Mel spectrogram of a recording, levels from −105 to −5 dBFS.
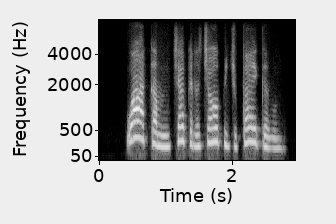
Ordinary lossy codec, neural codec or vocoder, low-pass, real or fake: Opus, 16 kbps; codec, 16 kHz, 1 kbps, FreqCodec, larger model; 7.2 kHz; fake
